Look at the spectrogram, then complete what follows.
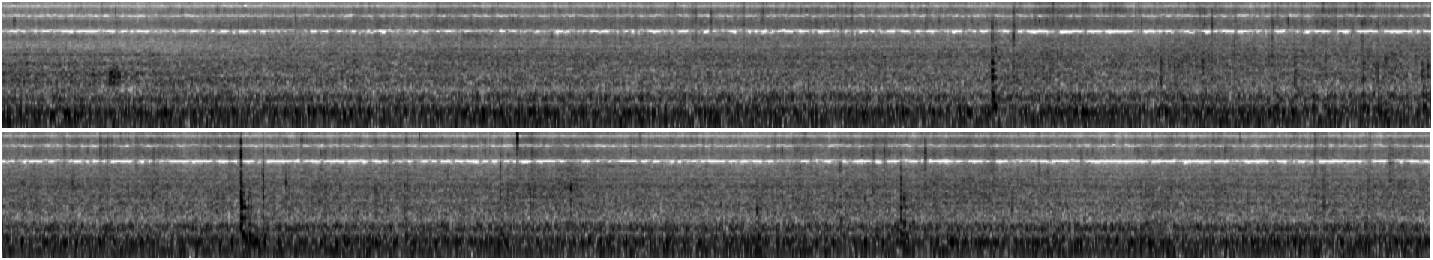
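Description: Steady low hum of a running motor, with two sharp knocks of a spatula against the pan, about ten and seventeen seconds in.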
